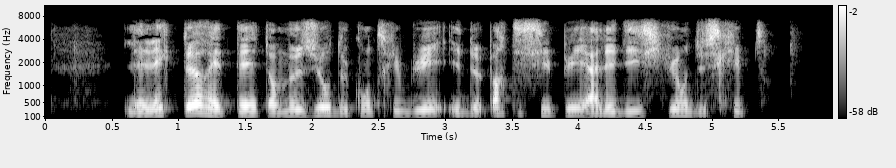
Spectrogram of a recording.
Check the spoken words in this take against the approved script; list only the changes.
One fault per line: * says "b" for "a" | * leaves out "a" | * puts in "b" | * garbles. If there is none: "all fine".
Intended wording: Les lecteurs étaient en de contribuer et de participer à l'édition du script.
* puts in "mesure"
